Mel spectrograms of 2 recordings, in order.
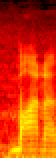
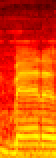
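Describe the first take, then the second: First: The name is said with a European-sounding pronunciation. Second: The name is said with an American-sounding pronunciation. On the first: "Mana sounds more European" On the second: "Mana sounds more American"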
